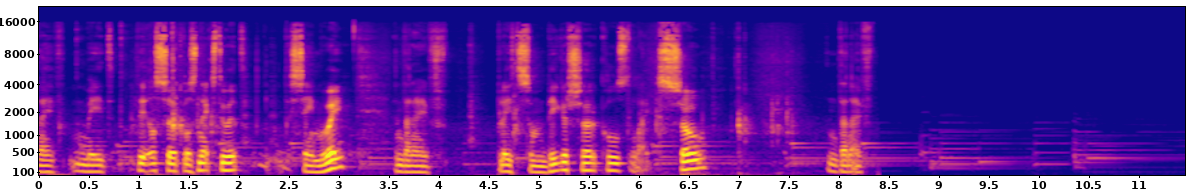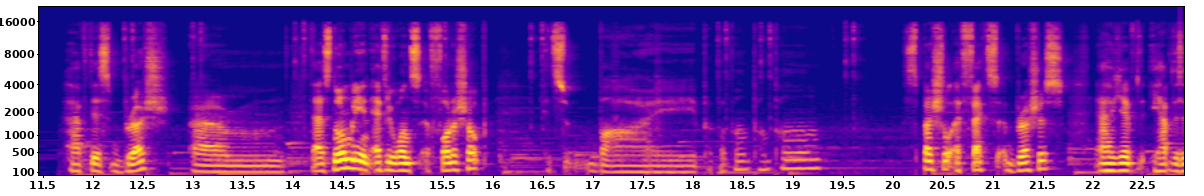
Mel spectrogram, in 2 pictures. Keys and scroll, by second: 1.4 alt+BackSpace, 1.7 ctrl+d, 7.0 alt+BackSpace, 7.4 ctrl+d, 8.6 alt+BackSpace, 8.7 ctrl+d, 8.8 alt+BackSpace, 9.1 ctrl+d, 9.2 alt+BackSpace, 9.3 ctrl+d, 10.0 alt+BackSpace, 10.3 ctrl+d, 10.5 alt+BackSpace, 11.0 ctrl+d.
